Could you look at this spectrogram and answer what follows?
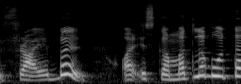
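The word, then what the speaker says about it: friable: फ्राइबल कैसे pronounce करोगे आप? फ्राई। ठीक है? ए बल। ऐसे ही ब्रेक करके याद करो। फ्राई ए बल। फ्रायबल।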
